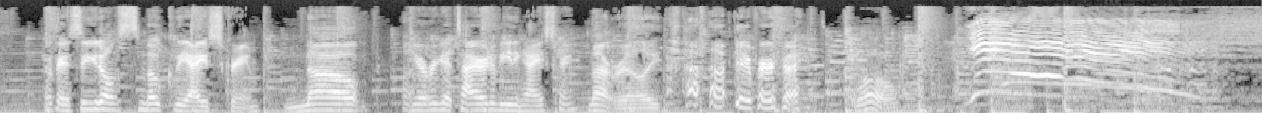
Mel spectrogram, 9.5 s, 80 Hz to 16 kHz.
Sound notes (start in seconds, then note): 5.0 chuckling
